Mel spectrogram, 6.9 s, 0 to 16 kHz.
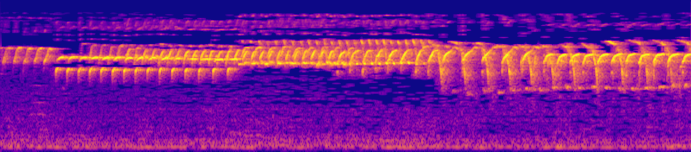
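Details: Song of a Timbrado canary recorded in Greece in 2009: bright rolling trills that step between pitch levels, then a rapid run of looping, dipping notes at about four per second, loud and continuous.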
